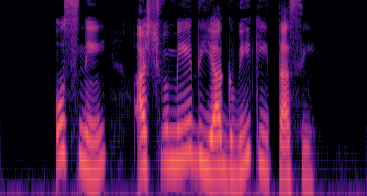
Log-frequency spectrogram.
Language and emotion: Punjabi, neutral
